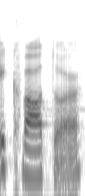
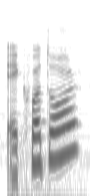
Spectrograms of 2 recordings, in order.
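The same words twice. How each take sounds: First: "Equator" stressed on its middle syllable; second-syllable stress. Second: "Ecuador" stressed on its first syllable. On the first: Streamer trying the other emphasis, second-syllable stress. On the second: Streamer wondering where the emphasis goes, first-syllable stress. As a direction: hit the opening syllable of "Ecuador". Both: Shown as a demonstration. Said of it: "Where do you put the emphasis?".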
